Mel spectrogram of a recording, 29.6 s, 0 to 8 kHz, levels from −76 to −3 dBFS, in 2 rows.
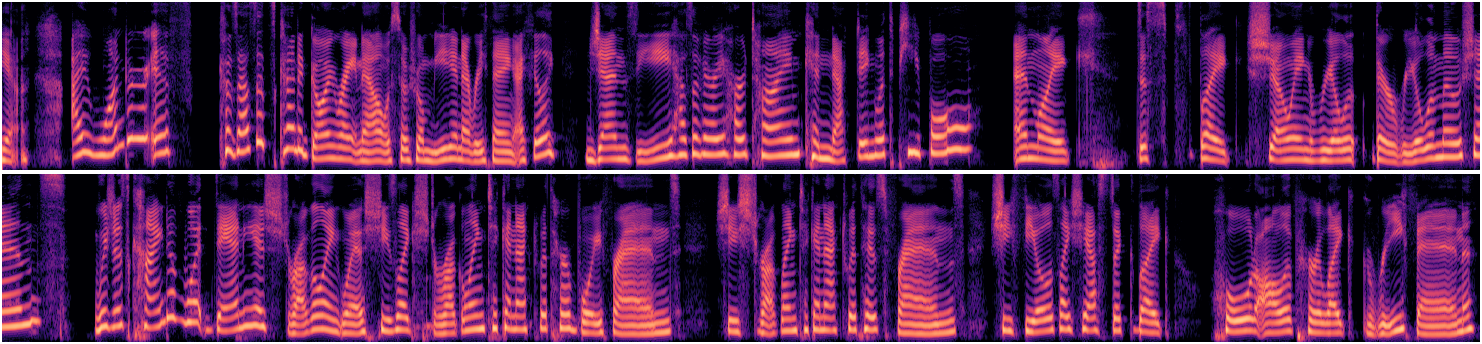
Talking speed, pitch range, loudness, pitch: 160 wpm, 180-265 Hz, -18 LUFS, 215 Hz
